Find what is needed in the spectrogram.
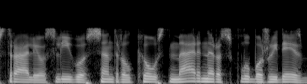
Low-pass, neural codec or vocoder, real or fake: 5.4 kHz; none; real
